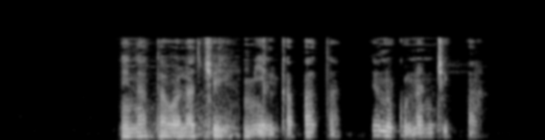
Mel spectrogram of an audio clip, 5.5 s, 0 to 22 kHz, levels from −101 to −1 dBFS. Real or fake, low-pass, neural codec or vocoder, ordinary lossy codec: fake; 7.2 kHz; vocoder, 44.1 kHz, 128 mel bands every 512 samples, BigVGAN v2; MP3, 64 kbps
